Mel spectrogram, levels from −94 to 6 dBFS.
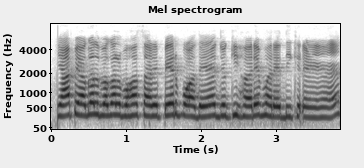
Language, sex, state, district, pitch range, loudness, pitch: Hindi, female, Jharkhand, Garhwa, 275-305 Hz, -14 LUFS, 290 Hz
